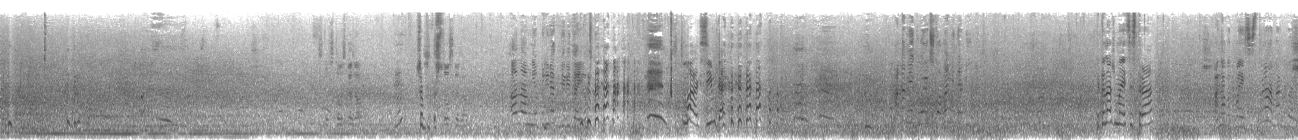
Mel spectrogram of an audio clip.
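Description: A young woman talks casually close by.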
